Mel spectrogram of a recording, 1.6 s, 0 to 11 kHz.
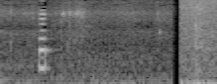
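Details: Single short electronic beep from a defibrillator analyzer, then a click and background shift, during testing of a defibrillator's delivered shock energy (about 150 J setting), after several shocks delivered.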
